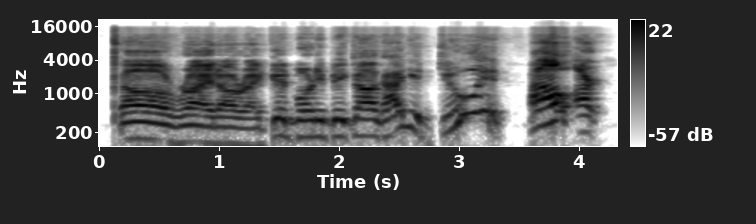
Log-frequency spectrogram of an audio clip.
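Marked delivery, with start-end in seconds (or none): 1.4-4.1 very high, attempted, put-on New York accent. Speaker greets a companion called big dog, attempting a New York accent. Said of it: "I cannot do the New York accent with you".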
